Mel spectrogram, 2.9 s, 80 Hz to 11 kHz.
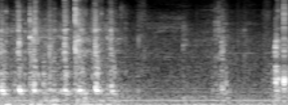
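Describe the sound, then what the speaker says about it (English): A sewing machine runs a few short forward-and-back stitches through vinyl, a quick rhythmic burst of needle clatter, a pause, then another brief run, close and fairly quiet. "If you're using vinyl, only do like 1 or 2 forward and back stitches"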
